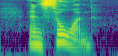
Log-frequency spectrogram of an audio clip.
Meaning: a son
- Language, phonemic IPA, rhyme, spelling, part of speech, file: Swedish, /soːn/, -oːn, son, noun, Sv-son.ogg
